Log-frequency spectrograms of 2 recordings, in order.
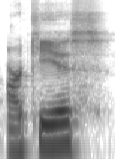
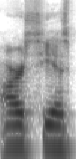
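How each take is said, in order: First: The c is said like a k sound. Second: The c is said like an s sound. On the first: The speaker calls it right. "That's why I say it's Arc like Arceus" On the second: The speaker calls it wrong. "not Arceus"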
